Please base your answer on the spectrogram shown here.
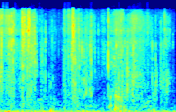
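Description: Fabric being folded up for free-form appliqué, a close series of soft crinkling and rustling handling sounds over a few seconds.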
